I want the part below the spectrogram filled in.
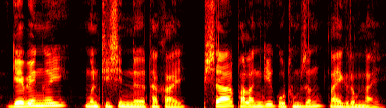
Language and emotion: Bodo, neutral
